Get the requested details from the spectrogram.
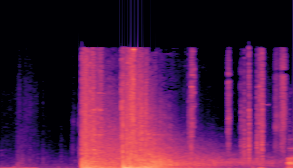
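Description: A gunshot cracks and echoes away.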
